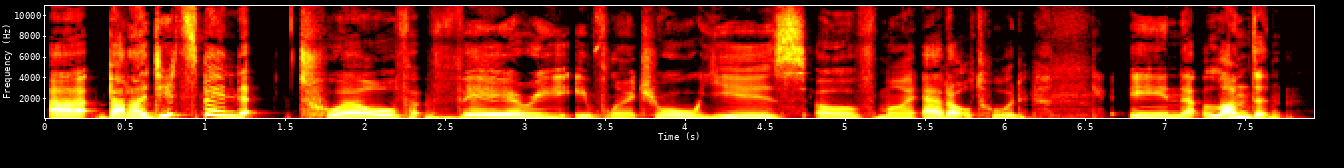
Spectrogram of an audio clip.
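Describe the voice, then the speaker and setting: Australian woman in her fifties, lowish. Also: slow pace, darkish tone. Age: 50s. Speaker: podcast host. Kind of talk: casual solo podcast monologue.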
